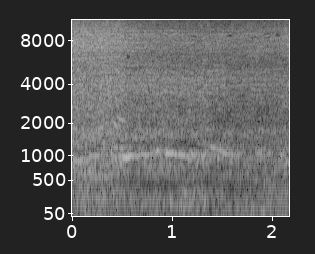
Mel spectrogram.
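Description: The Lembah Anai waterfall in flash flood, a loud steady rush of muddy floodwater pouring down and surging through the river below. A thin wavering high sound rides over it in the first second or so.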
